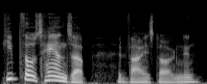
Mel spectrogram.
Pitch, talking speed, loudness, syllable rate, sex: 130 Hz, 175 wpm, -19 LUFS, 5.5 syllables/s, male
